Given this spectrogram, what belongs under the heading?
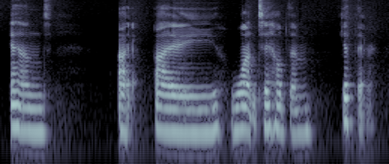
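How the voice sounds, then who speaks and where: A soft-spoken woman talks with an American accent. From Southern California. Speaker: piano teacher. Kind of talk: video interview.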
